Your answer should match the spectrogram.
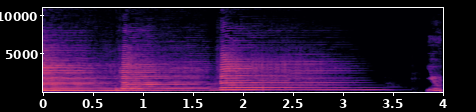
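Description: Tenor saxophone playing slow, held notes up a G7 arpeggio: the chord tones written B, D and F, each a step higher than the last. The top note is held longest and fades out a little over three seconds in.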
